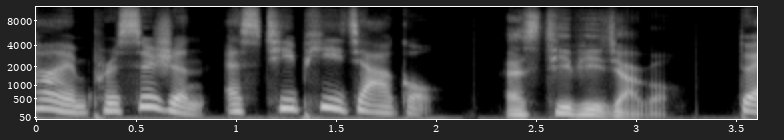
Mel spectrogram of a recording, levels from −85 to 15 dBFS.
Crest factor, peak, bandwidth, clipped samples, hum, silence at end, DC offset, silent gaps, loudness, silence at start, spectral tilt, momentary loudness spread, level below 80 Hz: 16 dB; -2 dBFS; 12 kHz; under 0.1%; none; 0 s; 0.5%; none; -18 LUFS; 0 s; -4.5 dB/octave; 9 LU; -44 dBFS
